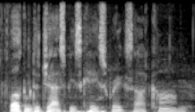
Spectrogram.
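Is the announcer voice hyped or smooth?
smooth. A soft, calm, smooth public radio voice. "Or we can go like smooth NPR voice"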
